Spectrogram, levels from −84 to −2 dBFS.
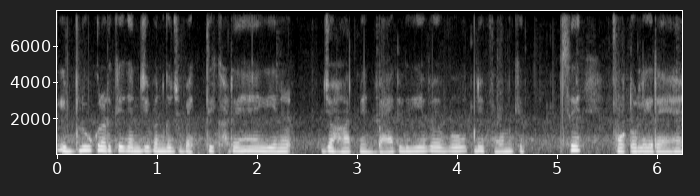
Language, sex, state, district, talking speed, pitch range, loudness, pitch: Hindi, female, Bihar, Katihar, 220 wpm, 195-215 Hz, -16 LUFS, 205 Hz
